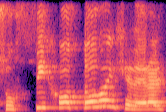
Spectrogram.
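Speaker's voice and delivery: Sufijo called out high and loud; emphatic term. Shown as a demonstration. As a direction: hammer home the word Sufijo. Teacher stressing the key term.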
